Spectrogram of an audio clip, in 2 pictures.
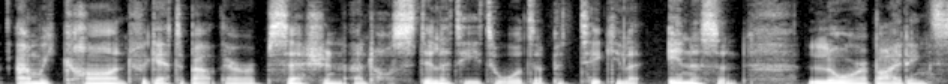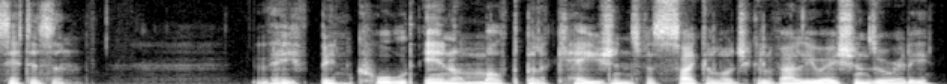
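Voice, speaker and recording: Casting: male actor as a smug master thief for ASMR roleplay. Low voice, close and dry, flirty, theatrically innocent, always insinuating. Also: no echo.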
